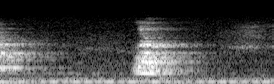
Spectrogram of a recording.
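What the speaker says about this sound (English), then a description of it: "Everybody, he barks at everybody that comes to the door." Bradford the dog gives a single sharp bark in a room, close and fairly loud, over a low steady hum, with faint background noise before and after.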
